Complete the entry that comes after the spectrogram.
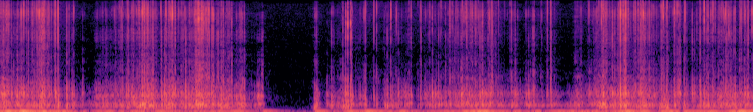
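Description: Pink silicone spoolie brushes held between fingers with long purple nails scratch and rub against black foam microphone windscreens. The result is a dense, continuous scratchy, muffled brushing with a heavy low rumble and bright fizzy edges. It drops out briefly near the three-second mark before resuming steadily to the end.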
